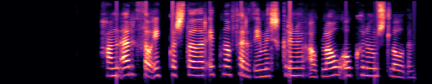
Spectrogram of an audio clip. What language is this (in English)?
Icelandic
